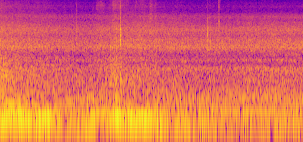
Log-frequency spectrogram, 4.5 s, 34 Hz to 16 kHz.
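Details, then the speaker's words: 2024 Nissan Pathfinder R53 that cranked but would not start: after the fuel pump control module fault was fixed, with the air duct still off, the engine settles into a steady low rumble with even firing and no knocks, a healthy idle. "So okay na, umi-start na. So bali ito lang talaga naging problema natin."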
